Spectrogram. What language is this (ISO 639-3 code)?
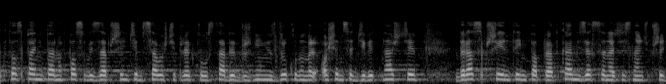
pol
